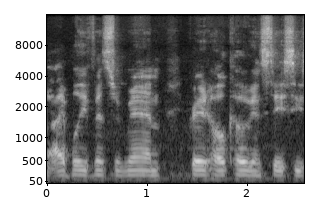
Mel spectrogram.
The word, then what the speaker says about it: Hulk Hogan: ] this is but her Hulk Hulan is the strangest way to pronounce Hulk Hogan I've ever heard uh but yeah this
